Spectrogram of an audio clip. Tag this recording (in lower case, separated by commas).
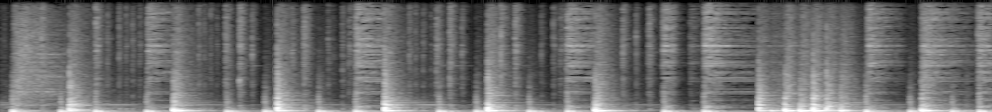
cymbal, snare drum, musical instrument, hi-hat, music, drum kit, percussion, drum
